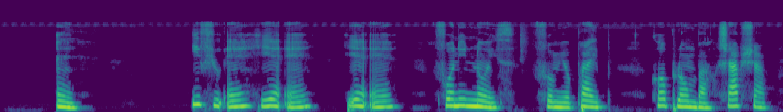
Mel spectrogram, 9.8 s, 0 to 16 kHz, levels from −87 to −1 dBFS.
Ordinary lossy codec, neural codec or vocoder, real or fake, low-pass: MP3, 96 kbps; none; real; 7.2 kHz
